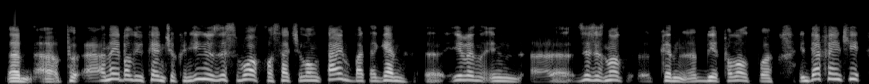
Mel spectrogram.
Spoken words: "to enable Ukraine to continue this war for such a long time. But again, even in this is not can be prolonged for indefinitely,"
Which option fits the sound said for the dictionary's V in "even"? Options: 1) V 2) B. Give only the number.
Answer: 1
